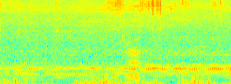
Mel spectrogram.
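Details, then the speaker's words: Water grinder running: steady, even motor hum with no knocks, rattles or grinding, only the fan's airflow sound from the housing; the motor runs smoothly and healthy. "Máy nó chạy rất là êm luôn anh không nghe tiếng động đâu Ở bên này này bên cái hộp này nó chạy nó tạo gió thôi"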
